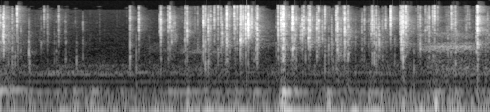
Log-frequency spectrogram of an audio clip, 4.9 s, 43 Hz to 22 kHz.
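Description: A 1st edition Jungle Pokemon booster pack being torn open: close, crinkly foil crackling and ripping in quick irregular bursts, fairly quiet with no talk.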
